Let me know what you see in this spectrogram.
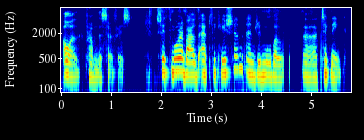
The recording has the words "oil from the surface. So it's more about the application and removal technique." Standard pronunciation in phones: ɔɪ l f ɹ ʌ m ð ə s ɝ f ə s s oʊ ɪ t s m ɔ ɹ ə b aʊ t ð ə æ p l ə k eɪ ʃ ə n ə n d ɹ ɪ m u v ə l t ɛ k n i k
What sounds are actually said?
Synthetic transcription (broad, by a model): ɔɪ l f ɹ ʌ m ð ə s ɝ f ə s s oʊ ɪ t s m ɔ ɹ ə b aʊ t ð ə æ p l ə k eɪ ʃ ə n ə n d ɹ ɪ m u v ə l t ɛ k n i k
